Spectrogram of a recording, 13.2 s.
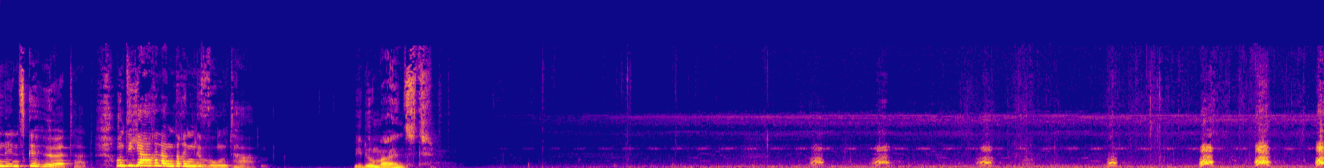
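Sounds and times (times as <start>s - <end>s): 
speech: 0.0s - 2.8s, 3.6s - 4.4s
dog barking: 8.1s - 9.0s, 9.7s - 10.4s, 11.0s - 11.3s, 12.0s - 13.2s.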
